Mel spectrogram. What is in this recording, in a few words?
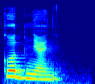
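"кӧднянь", Komi-Zyrian, female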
